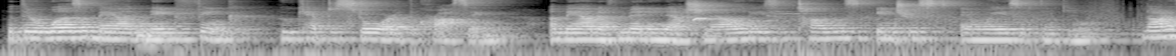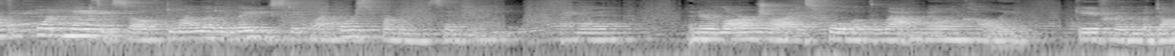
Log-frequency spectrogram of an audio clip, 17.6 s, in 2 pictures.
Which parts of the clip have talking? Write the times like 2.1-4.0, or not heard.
0.1-17.5.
